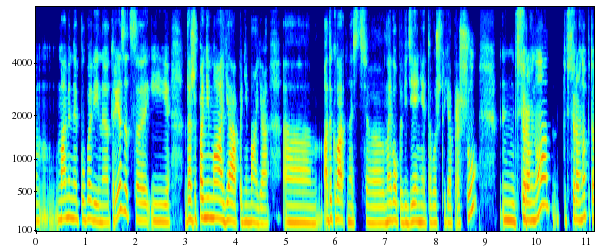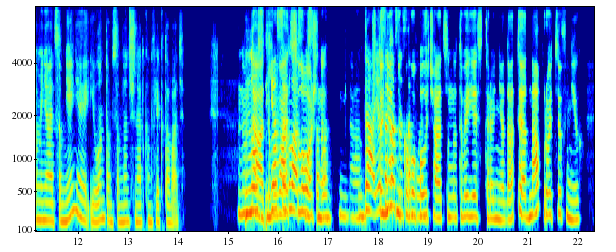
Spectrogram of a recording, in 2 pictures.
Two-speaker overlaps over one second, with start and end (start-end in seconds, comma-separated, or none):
15.5-17.0, 17.6-19.0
